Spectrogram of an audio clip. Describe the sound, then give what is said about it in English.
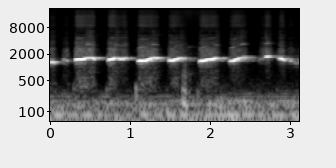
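A person whistles a short tune up close, a steady run of about eight pulsing notes near the same pitch, clear and fairly loud with no talking. “Like, no, I'm going to be whistling straight into your eardrums.”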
